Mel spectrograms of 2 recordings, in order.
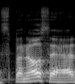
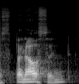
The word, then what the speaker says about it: spinosad: And spinosad, or spinosad, depending on how you want to pronounce it, is organically labeled and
